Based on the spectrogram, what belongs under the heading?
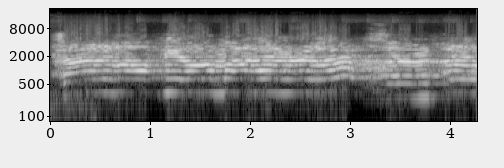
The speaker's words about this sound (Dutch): I put his voice through a Leslie speaker of a Hammond organ to give a kind of Willy effect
